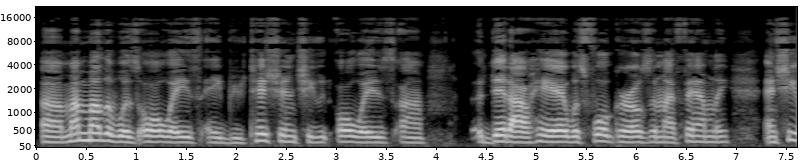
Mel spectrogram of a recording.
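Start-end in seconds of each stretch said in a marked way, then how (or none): none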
